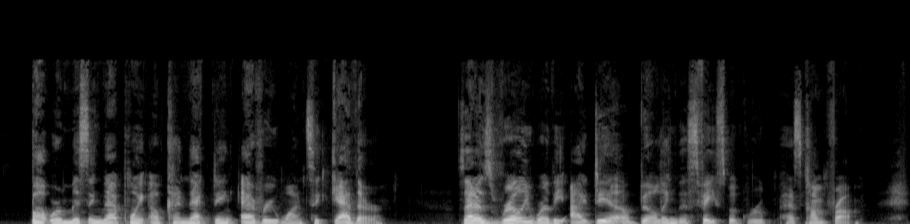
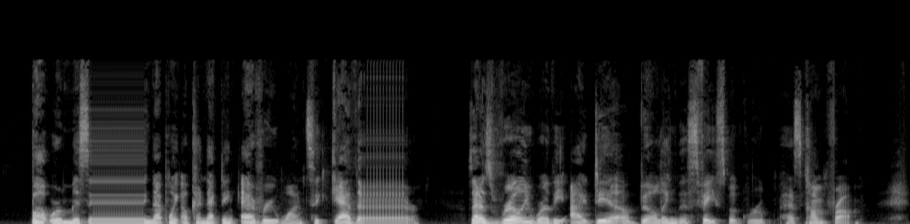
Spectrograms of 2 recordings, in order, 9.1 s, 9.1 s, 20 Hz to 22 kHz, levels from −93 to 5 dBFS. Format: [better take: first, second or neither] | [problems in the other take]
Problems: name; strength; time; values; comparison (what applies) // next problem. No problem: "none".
first | audio freezing; at 1 s for 0.5 s and at 3.5 s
